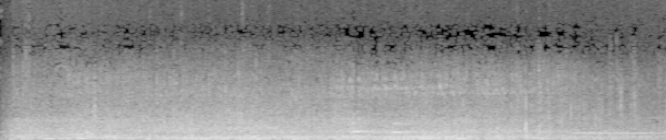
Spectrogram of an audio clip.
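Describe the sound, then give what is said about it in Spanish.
Steady engine and road noise of a car driving into a village after a long journey, a continuous, even rumble with broad hiss that neither rises nor breaks, with no voices. “Cuando el coche entró en el pueblo después del largo viaje”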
